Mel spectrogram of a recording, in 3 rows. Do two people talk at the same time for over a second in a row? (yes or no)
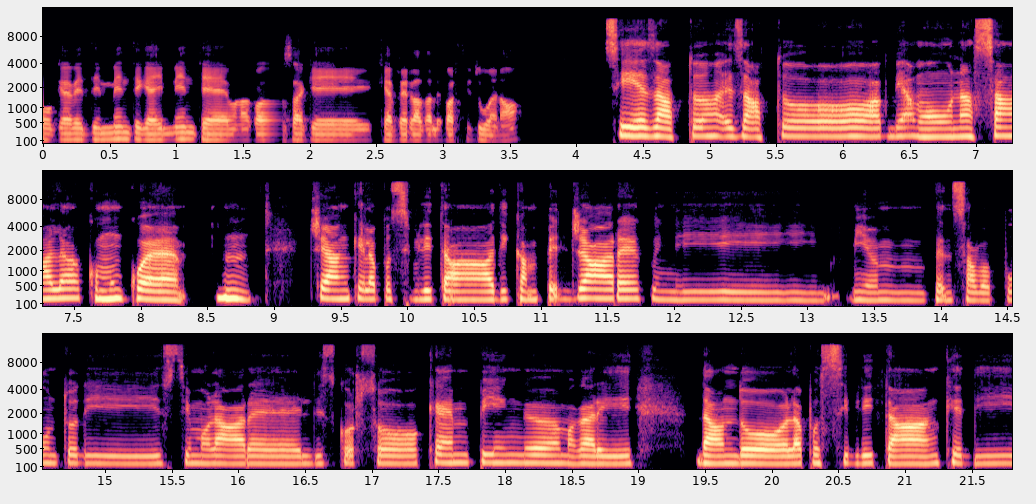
no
